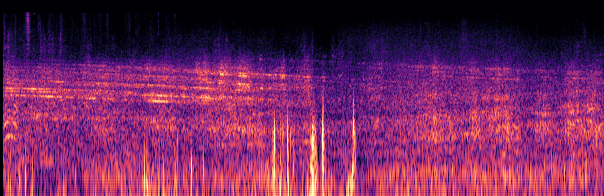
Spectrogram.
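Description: Avro Vulcan bomber's four Rolls-Royce Olympus turbojets flying past: a steady low rumble with high whistling tones over it that slide in pitch during the first few seconds. A few sharp thumps come about six to seven seconds in.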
